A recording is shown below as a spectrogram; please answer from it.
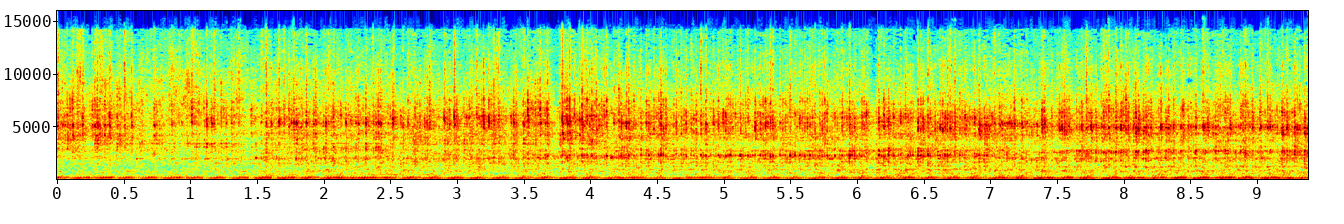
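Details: Revving engine with a fast rattle of about three beats a second rising with throttle, located next to the sprocket; owner suspects a failed bearing. Cause not confirmed.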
